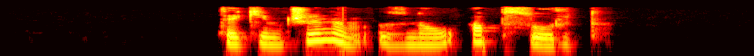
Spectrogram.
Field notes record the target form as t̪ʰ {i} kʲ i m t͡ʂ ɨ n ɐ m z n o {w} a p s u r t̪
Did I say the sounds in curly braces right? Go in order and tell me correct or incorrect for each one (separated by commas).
incorrect, correct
